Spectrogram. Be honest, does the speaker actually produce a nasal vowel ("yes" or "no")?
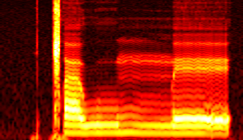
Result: no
